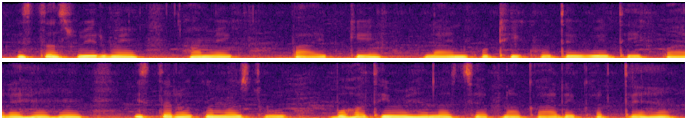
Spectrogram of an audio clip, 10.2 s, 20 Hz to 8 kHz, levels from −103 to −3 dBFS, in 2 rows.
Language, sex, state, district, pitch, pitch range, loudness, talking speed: Hindi, female, Bihar, Kishanganj, 210 Hz, 205-215 Hz, -15 LUFS, 165 wpm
